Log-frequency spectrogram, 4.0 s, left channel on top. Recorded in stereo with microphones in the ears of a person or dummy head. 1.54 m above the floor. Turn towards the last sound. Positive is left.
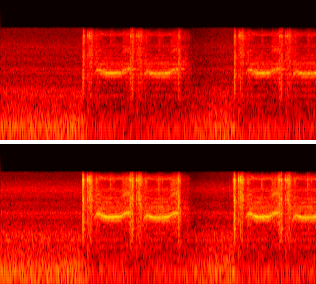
turn(degrees=-80)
